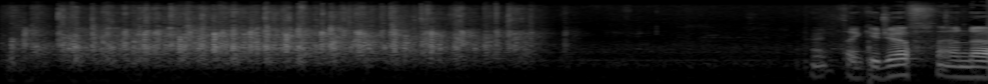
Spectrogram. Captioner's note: applause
